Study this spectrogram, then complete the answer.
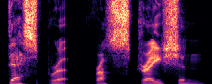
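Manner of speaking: ordinary talk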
